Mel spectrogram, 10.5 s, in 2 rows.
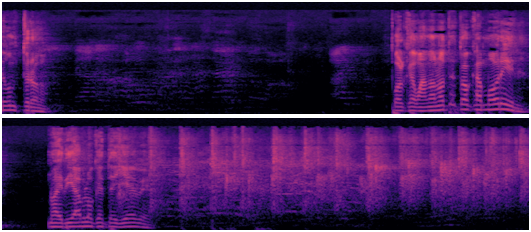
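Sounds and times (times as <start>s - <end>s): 
speech: 0.0s - 0.6s, 3.9s - 6.9s
audience applause: 6.6s - 10.5s.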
